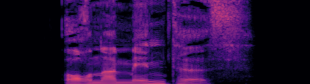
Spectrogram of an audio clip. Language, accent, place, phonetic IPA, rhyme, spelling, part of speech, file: German, Germany, Berlin, [ɔʁnaˈmɛntəs], -ɛntəs, Ornamentes, noun, De-Ornamentes.ogg
- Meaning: genitive of Ornament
